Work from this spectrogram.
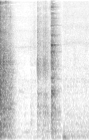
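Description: A pot lid is set down over a pot of boiling pumpkin leaves with sliced onions, giving a quick pair of metallic clanks and rattles, close and fairly loud, after a short bit of clatter.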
